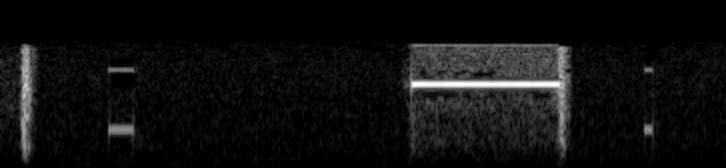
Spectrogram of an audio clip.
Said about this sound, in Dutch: Ja, er was een fluittoontje.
